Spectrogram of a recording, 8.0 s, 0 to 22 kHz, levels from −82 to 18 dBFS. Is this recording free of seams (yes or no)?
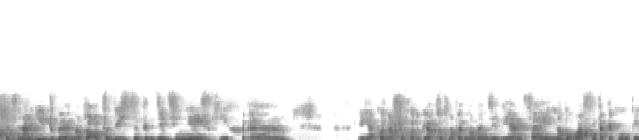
yes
